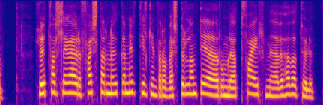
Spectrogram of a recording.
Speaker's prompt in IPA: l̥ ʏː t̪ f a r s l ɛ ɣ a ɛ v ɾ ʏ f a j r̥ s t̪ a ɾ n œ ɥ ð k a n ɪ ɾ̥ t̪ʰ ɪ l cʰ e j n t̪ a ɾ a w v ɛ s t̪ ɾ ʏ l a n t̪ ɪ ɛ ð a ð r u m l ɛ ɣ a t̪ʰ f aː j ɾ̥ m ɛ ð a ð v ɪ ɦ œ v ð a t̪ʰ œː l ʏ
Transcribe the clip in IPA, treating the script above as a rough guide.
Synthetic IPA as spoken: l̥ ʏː t̪ f a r s l ɛ ɣ a ɛ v ɾ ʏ f a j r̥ s t̪ a ɾ n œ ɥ ð k a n ɪ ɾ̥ t̪ʰ ɪ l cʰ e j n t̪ a ɾ a w v ɛ s t̪ ɾ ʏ l a n t̪ ɪ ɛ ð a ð r u m l ɛ ɣ a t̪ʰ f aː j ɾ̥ m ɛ ð a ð v ɪ ɦ œ v ð a t̪ʰ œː l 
